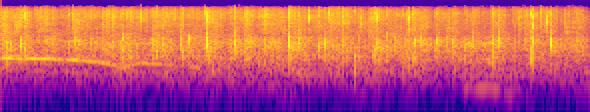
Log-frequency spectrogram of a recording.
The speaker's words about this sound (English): So give Patrick another hand.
